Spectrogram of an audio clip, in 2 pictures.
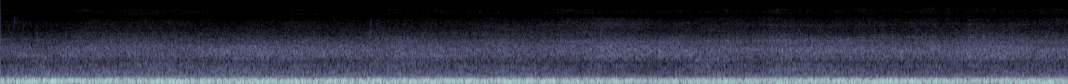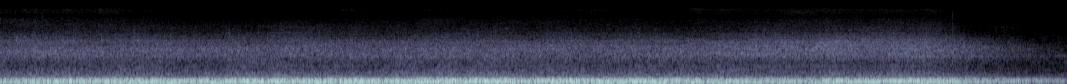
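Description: A steady, dense low rumble with a fainter hiss above it, holding an even level throughout.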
